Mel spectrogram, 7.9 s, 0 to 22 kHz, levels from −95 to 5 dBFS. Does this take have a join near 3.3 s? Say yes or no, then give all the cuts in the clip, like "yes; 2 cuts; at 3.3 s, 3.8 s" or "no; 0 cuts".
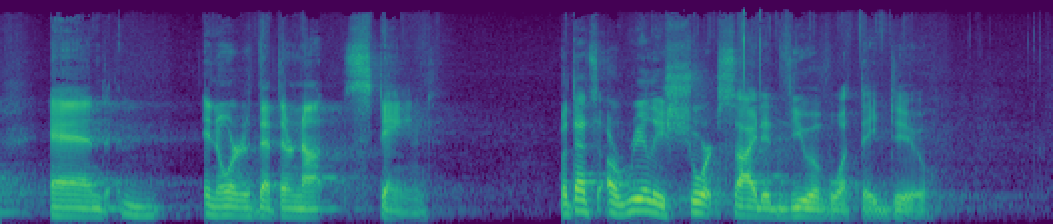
no; 0 cuts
